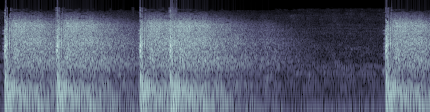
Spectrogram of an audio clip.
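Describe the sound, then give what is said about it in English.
A gunshot sound effect in a comic scene: five loud, sharp bangs, each with a decaying, noisy tail. The first four come in quick succession and the last arrives after a longer gap. “Oh no! Belle Plain shot Shane mainly in the brain.”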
